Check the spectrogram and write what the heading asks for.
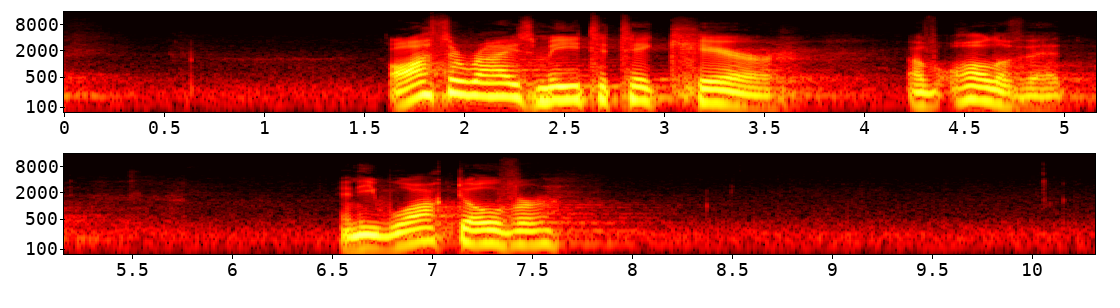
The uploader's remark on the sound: Message delivered during the Classis Worship service.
